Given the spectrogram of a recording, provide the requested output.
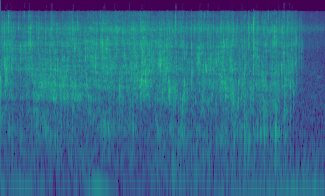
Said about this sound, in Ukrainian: поляю ним рослинку цим розчином для кращого укорінення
